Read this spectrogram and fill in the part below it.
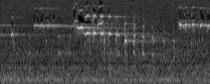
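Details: Bald eagle perched on a babysitting tree at a Hornby Island nest and territory camera, giving shrill calls: a quick burst of high, thin chittering notes midway, over steady low rumbling background noise and a faint constant high tone.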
